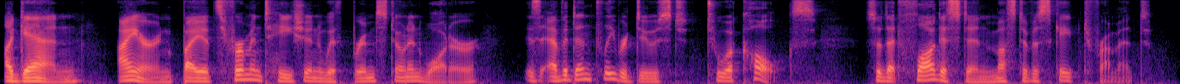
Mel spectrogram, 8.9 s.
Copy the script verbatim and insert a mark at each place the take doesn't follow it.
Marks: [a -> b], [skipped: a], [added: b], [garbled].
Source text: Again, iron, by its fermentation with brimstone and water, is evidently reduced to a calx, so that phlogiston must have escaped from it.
Again, iron, by its fermentation with brimstone and water, is evidently reduced to a calx, so that phlogiston must have escaped from it.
